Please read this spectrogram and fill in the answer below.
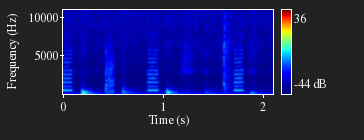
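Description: Mellotron sample playing back in a song mix as short pitched notes: three about half a second apart, then a fourth after a gap, with faint percussion ticks between them.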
